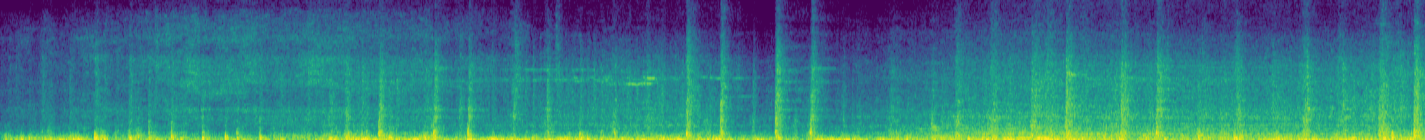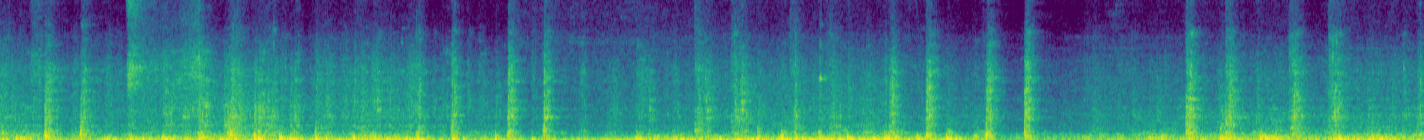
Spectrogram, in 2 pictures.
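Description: Train running along the track: a steady low rumble with a continual clickety-clack of wheels over rail joints.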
